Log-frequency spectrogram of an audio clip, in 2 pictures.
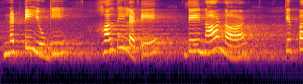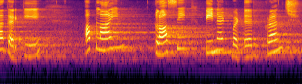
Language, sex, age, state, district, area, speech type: Punjabi, female, 45-60, Punjab, Jalandhar, urban, read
